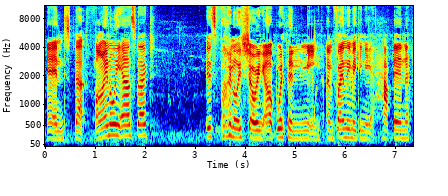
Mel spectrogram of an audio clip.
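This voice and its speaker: A woman talks solo as a podcast host while sitting outdoors in a pool. Her voice is bright and forceful at an average pitch. She speaks informally and earnestly, leaning on key words in a casual motivational style. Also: steady tone, unhurried.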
